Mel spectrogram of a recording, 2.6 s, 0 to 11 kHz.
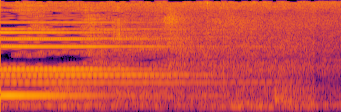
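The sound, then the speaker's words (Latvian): The Saeima chamber bell rings once before a vote on the 12th proposal, with a bright, sustained metallic tone that slowly fades over about a second, leaving a soft low murmur of background noise. “Lūdzu zvanu.”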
